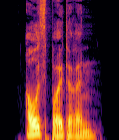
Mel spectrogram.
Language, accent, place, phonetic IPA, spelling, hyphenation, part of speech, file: German, Germany, Berlin, [ˈaʊ̯sbɔɪ̯təʀɪn], Ausbeuterin, Aus‧beu‧te‧rin, noun, De-Ausbeuterin.ogg
- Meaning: exploiter (female)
